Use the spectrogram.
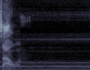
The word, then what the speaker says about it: Samhain: They were known as Celts, and they celebrated a holiday known as Samhain (pronounced Saw-win. This is the Gaelic word for “November”).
